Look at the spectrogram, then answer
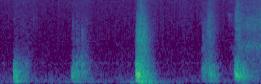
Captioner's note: sudden footsteps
